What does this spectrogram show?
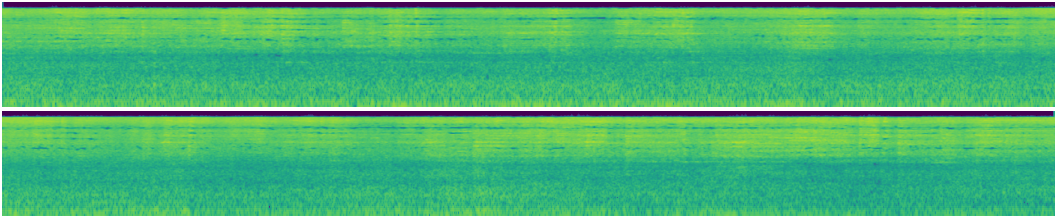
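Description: Double-stack intermodal freight cars rolling past: a steady rumble and rushing noise of steel wheels running on the rails.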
